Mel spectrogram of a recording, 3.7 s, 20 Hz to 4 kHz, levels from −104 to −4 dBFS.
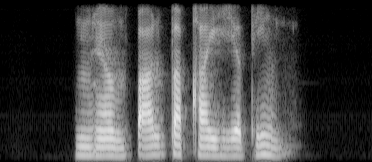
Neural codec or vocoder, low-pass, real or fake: autoencoder, 22.05 kHz, a latent of 192 numbers a frame, VITS, trained on one speaker; 3.6 kHz; fake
